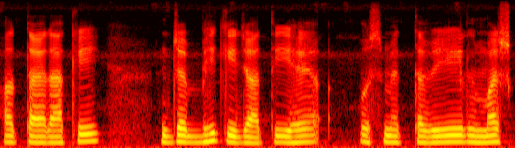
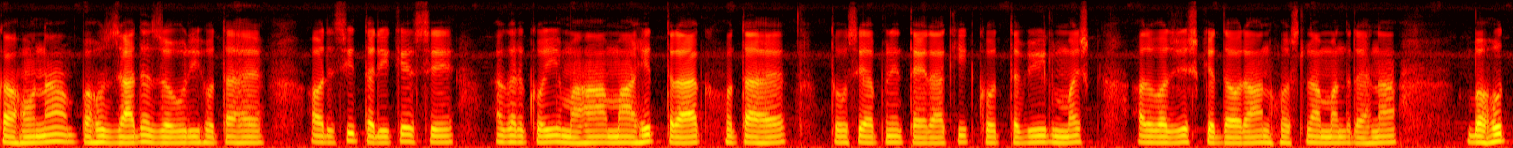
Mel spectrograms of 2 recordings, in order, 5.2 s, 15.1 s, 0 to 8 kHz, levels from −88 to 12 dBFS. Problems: constant background noise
